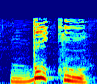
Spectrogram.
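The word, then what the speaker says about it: beaucoup: strange B like that remember you don't pronounce the final P okay and then you get this combination of vowels a u and you get the sound o so technically it's B okay so it's not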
